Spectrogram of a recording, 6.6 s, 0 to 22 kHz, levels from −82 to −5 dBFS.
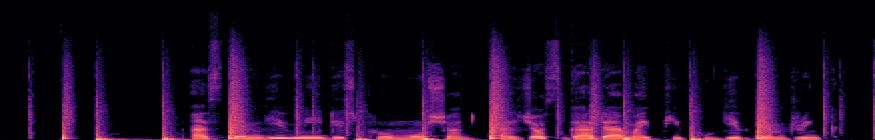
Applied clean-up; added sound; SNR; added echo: classical method spectral subtraction.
